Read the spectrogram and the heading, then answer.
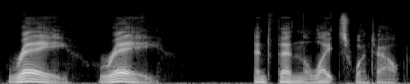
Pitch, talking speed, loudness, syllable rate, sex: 95 Hz, 115 wpm, -18 LUFS, 3.0 syllables/s, male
